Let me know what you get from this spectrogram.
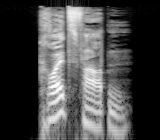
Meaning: plural of Kreuzfahrt
- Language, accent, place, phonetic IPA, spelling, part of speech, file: German, Germany, Berlin, [ˈkʁɔɪ̯t͡sˌfaːɐ̯tn̩], Kreuzfahrten, noun, De-Kreuzfahrten.ogg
